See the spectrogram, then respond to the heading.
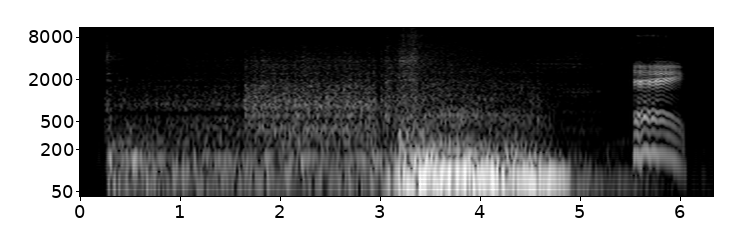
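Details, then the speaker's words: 1987 Chevrolet Camaro Z28 parked nearly 30 years, first start attempt in neutral after priming fuel pump: cranks about three seconds, catches into a brief rough roar, then dies; owner suspects distributor was left loose. "there's some progress hey let me check the distributor because I actually think that I didn't tighten that"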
